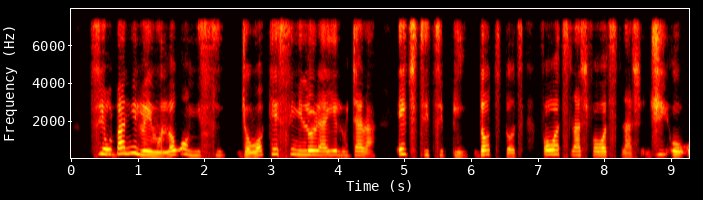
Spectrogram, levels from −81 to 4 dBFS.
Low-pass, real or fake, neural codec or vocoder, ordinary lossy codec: 7.2 kHz; fake; codec, 32 kHz, 1.9 kbps, SNAC; none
